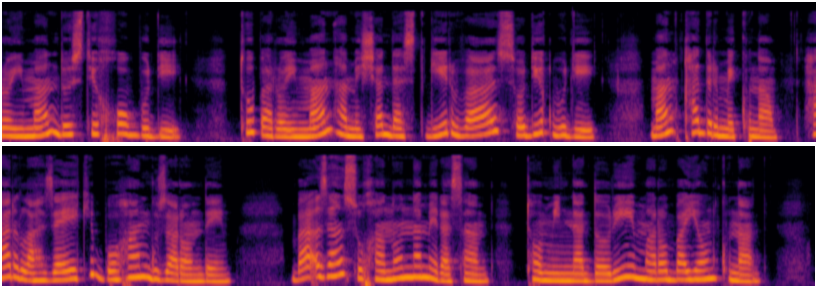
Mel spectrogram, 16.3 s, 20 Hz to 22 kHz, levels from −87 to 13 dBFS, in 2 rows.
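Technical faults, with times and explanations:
Nothing stood out as a technical problem on listening to this speech recording.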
